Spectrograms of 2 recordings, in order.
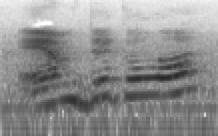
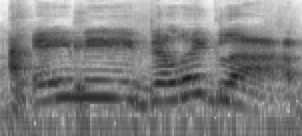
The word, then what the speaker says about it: amygdala: it's another one I don't know how to pronounce. Oh, this is great. I'm gonna say Amy amygdala. Oh, Amy. Yes, Amy. She's my favorte person. How do I pronounce that? Amygdala. Amygdala. Amy Deligla.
